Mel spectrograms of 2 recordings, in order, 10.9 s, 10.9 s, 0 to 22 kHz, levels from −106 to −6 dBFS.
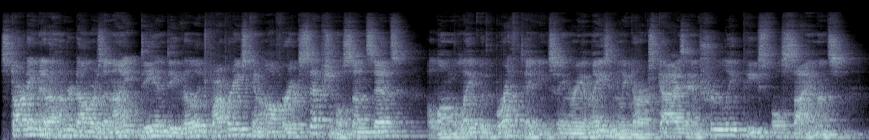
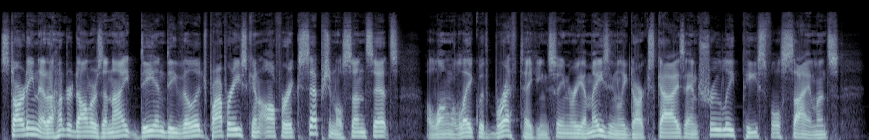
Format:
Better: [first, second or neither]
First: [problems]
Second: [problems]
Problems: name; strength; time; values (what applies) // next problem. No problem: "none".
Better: second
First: off-mic speech; far // room echo; noticeable; dies away in 0.9 s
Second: none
